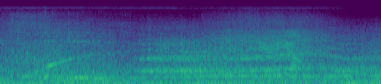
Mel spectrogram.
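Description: A buggy in Star Citizen drives with a steady engine drone and tyre noise, rising whines suggesting acceleration, loud and continuous.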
